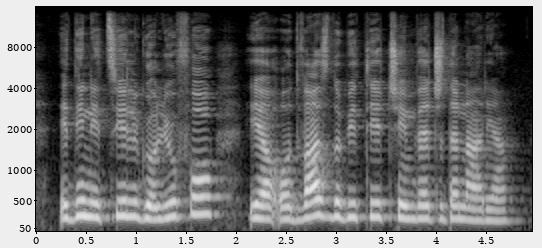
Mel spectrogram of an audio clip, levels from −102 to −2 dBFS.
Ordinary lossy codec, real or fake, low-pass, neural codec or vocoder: none; real; 14.4 kHz; none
